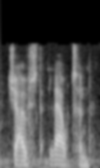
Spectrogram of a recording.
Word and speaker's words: Joost Luiten: And you rightly say Joost Luiten, which is the correct pronunciation. it's the only one I can pronounce just because he told us how one day on European tour.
